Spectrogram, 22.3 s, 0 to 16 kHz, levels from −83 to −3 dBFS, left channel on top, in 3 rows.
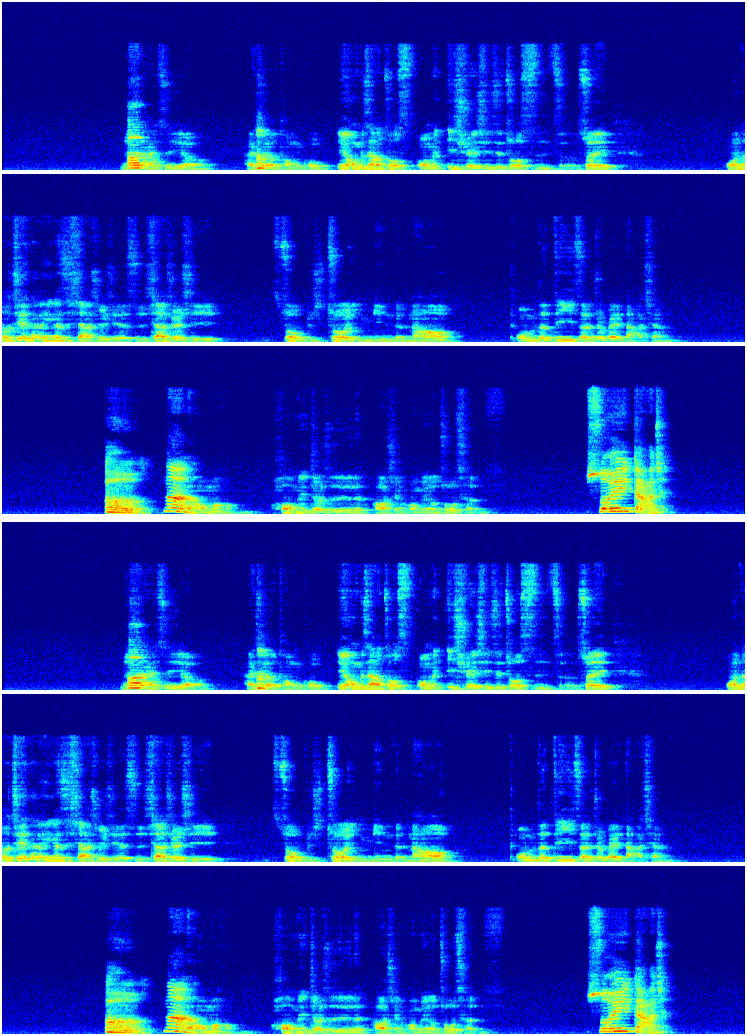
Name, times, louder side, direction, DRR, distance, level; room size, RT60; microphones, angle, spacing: voice 1, 1.2-2.0 2.4-6.1 7.2-9.6 10.2-11.9 12.6-14.1 16.7-19.6, right 1 dB, 25° right, -7 dB, 3.6 m, -32 dB
voice 2, 15.9-16.8 20.7-21.5, left 1 dB, 65° left, -7 dB, 3.4 m, -22 dB
6.5 x 5.9 x 2.8 m, 0.34 s
head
